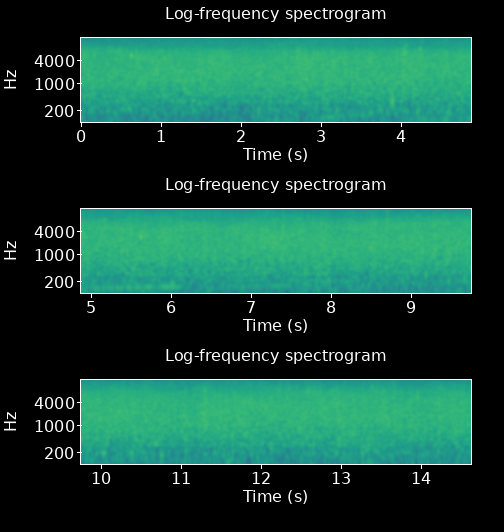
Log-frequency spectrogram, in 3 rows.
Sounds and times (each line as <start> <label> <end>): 0.0 river 14.6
